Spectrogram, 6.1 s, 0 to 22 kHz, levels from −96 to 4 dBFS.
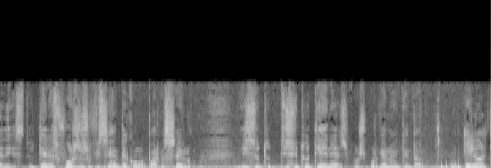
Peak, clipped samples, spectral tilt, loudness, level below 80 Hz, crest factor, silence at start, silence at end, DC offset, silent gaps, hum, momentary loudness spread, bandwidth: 0 dBFS; under 0.1%; -4.5 dB/octave; -16 LUFS; -22 dBFS; 14 dB; 0 s; 0 s; under 0.1%; none; none; 6 LU; 11.5 kHz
